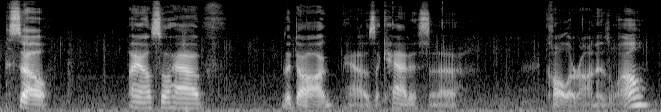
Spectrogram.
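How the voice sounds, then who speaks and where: A woman's voice: low voice, sing-song, takes it slowly, gravelly, sharp tone, slight background noise. A woman giving casual, rambling commentary as she plays a game, often correcting herself and lightly amused. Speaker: gaming host.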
